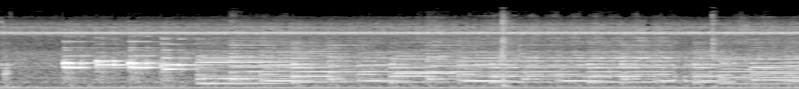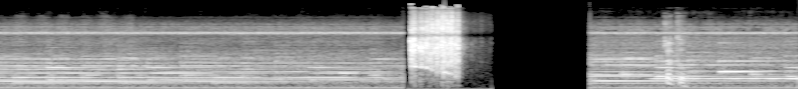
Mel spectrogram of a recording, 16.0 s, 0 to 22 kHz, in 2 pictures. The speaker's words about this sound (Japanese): 尺八を2本入れ。で、こう、高めの、まあ、メインのメロと、それにハモ、ハモらせるというか、コーラスとして入れる2本目みたいな。簡単に合わせました。ピアノと尺八聴いてみましょう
